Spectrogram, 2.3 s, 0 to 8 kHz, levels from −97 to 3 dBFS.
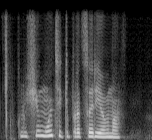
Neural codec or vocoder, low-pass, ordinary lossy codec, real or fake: codec, 16 kHz, 0.7 kbps, FocalCodec; 7.2 kHz; none; fake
